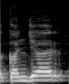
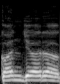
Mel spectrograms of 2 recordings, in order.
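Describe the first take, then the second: First: Said in the usual way. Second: कंजर as कं-ज-र, final vowel voiced; spelled-out reading. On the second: Shown as a demonstration. Teacher showing learners how to read, sounded out as कं-ज-र. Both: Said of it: "इसे क्या पढ़ेंगे?".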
